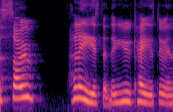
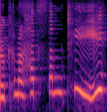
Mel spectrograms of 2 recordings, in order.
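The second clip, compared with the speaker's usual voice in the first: higher, prissy fake-posh British voice as Americans imagine it; mock posh British accent; 10 semitones higher than usual. Mocking Americans' idea of British speech, in a higher mock-posh British accent. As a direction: mimic how Americans think the British sound. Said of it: "they go".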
